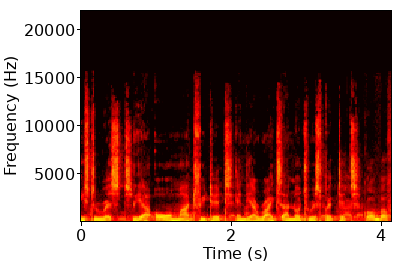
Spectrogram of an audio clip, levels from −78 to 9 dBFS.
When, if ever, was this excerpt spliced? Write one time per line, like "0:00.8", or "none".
none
